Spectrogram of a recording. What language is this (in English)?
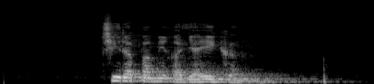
Sihuas Ancash Quechua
